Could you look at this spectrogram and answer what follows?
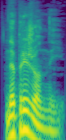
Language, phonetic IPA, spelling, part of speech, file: Russian, [nəprʲɪˈʐonːɨj], напряжённый, verb / adjective, Ru-напряжённый.ogg
- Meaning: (verb) past passive perfective participle of напря́чь (naprjáčʹ); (adjective) 1. intense, intensive 2. strained 3. arduous (needing or using up much energy)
